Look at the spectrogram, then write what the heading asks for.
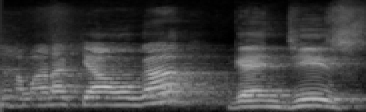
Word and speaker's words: Ganges: तो इसलिए प्रोनाउंसिएशन हमारा क्या होगा, गेंजीज। The English pronunciation of गंगा इज अ गेंजीज।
